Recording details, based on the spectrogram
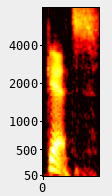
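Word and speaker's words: Goetz: I'm excited to see how that's good context, but pronounced gets."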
